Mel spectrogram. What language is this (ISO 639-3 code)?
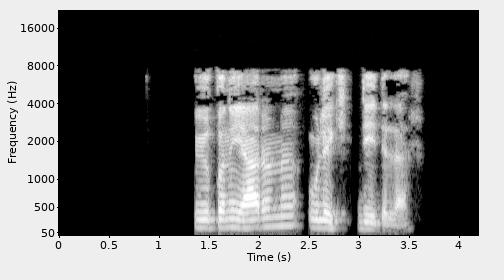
uzb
